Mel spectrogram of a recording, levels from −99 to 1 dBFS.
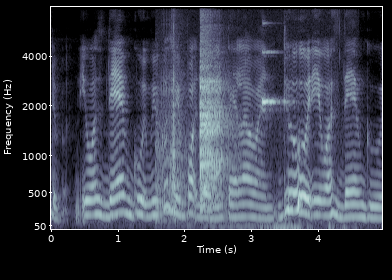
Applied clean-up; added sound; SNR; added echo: none; Squeak / Screech; -1 dB; none.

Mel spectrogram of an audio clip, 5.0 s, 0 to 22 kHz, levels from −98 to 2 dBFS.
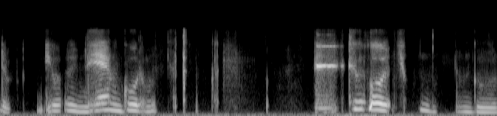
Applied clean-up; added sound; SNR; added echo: neural diffusion model UNIVERSE++.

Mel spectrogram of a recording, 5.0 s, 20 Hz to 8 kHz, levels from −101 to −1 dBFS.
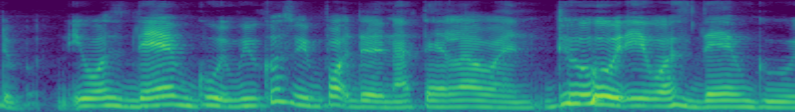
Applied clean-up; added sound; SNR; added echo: none; none; none; none.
